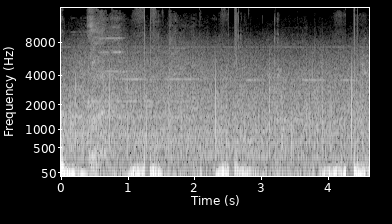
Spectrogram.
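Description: Footsteps crunch slowly over stony ground.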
